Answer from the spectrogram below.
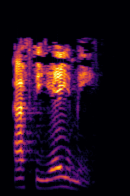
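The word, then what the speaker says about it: aphiemi (ἀφίημι): That the Greek word left is the word apathemia. I'm sorry, aphiemi. I said that wrong.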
